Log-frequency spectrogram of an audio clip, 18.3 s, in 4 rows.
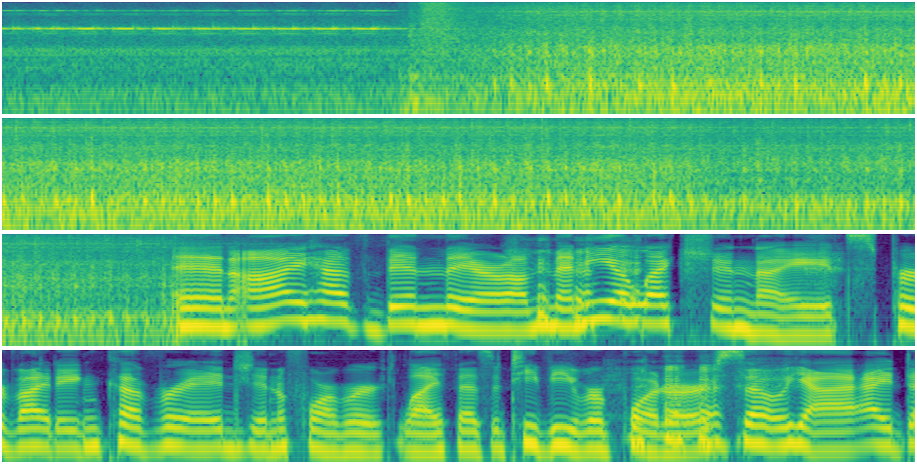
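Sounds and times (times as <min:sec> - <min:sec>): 
steady electronic alarm tone: 0:00.0 - 0:02.2
mail-in ballot sorting machine running: 0:02.4 - 0:10.0
speech: 0:10.0 - 0:18.2
laughter: 0:11.5 - 0:13.4, 0:16.6 - 0:17.8.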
